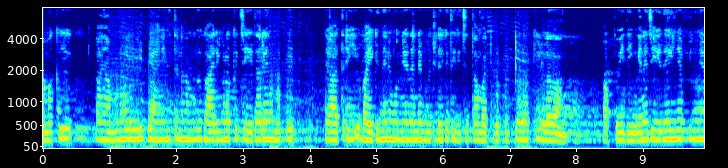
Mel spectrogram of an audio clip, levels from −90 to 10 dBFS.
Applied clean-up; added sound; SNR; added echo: neural separator model SepFormer DNS4.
